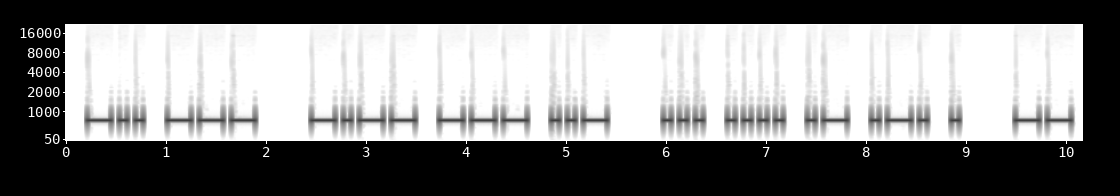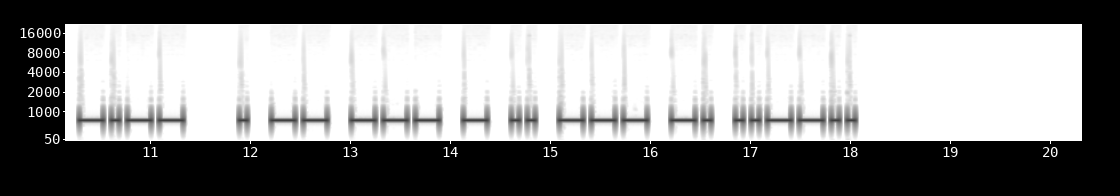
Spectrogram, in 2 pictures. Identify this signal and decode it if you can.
Morse code, heard as a keyed tone, about 15 wpm, 700 Hz. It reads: DO YOU SHARE MY EMOTION?
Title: Sentences from Top 1600 Words 15wpm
